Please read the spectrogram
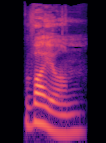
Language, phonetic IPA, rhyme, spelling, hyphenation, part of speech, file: Hungarian, [ˈvɒjon], -on, vajon, va‧jon, adverb / noun, Hu-vajon.ogg
- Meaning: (adverb) wondering; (noun) superessive singular of vaj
